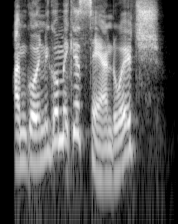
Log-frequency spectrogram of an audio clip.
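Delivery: Canadian accent, pitch lifting upward on sandwich. Explaining canadian intonation with a statement: question-like rise on "sandwich". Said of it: "It sounds like I'm asking you a question, but I'm not. It's a statement".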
